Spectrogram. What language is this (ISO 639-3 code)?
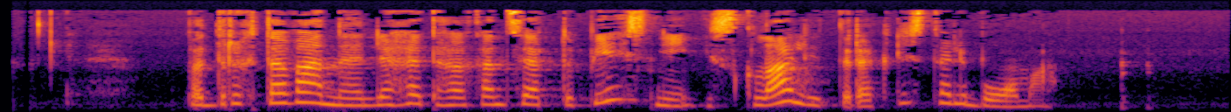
bel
